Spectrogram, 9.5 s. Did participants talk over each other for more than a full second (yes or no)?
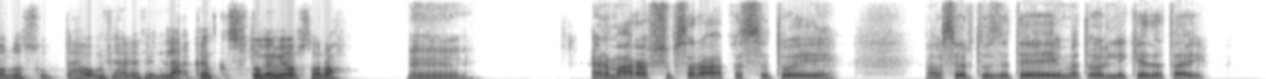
no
